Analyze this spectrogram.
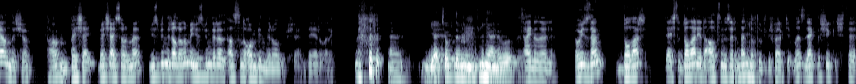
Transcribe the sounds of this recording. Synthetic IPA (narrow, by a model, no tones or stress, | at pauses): anlˠaʃɯjon | t̪ʰamamːɯbɛʃajbɛʃajso̞nːajyzbinlʲiɾɛalˠjonˠamɯjyzbinlʲiɾɛaslˠɯnd̪ao̞nbinlʲiɾɛo̞lˠmuʃja̰ːnɪd̪e̞jæɾo̞lˠa̰ɾa̰k̚ | ɛvɛt̪̚ | jat͡ʃʰok̚d̪amymkʲʰynjaːnibuajnænø̞jlʲɛ | o̞jyzd̪æn | d̪o̞lˠaɾ̥ | jaiʃt̪ʰɛd̪o̞lˠaɾjad̪aːlˠt̪ʰɯnyze̞ɾind̪ænd̪ɛot̪ubilʲiɾfaɾcʰɛt̪̚mæzjaklˠaʃɯkiʃt̪ʰɛ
